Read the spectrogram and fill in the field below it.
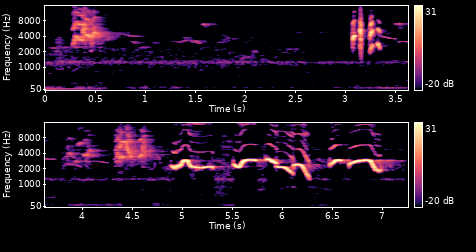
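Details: Oriental magpie-robin singing as a lure to provoke others of its kind: after a few scattered chirps and faint background hum, a run of clear, wavering whistled phrases repeats near the end.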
